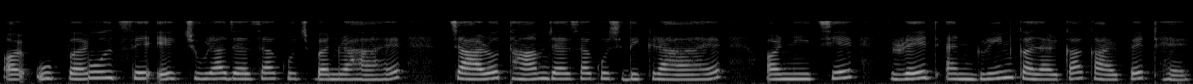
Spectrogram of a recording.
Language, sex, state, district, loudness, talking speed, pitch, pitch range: Hindi, female, Uttar Pradesh, Budaun, -34 LUFS, 135 wpm, 255 Hz, 240-270 Hz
